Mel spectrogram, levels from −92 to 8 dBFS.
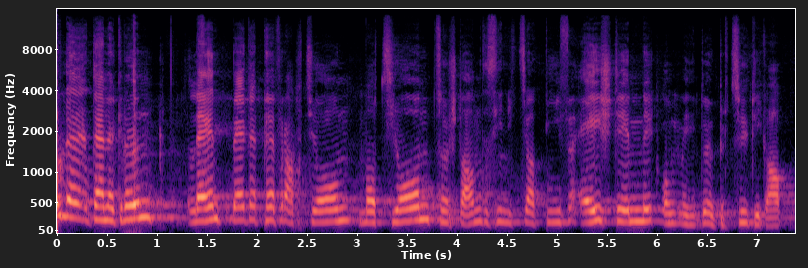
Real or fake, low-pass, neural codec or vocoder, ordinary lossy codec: fake; 14.4 kHz; codec, 44.1 kHz, 2.6 kbps, SNAC; none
